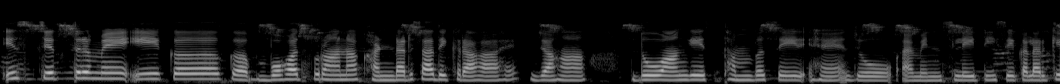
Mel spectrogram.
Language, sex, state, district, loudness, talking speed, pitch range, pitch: Hindi, female, Chhattisgarh, Sukma, -29 LUFS, 140 wpm, 200-240 Hz, 210 Hz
